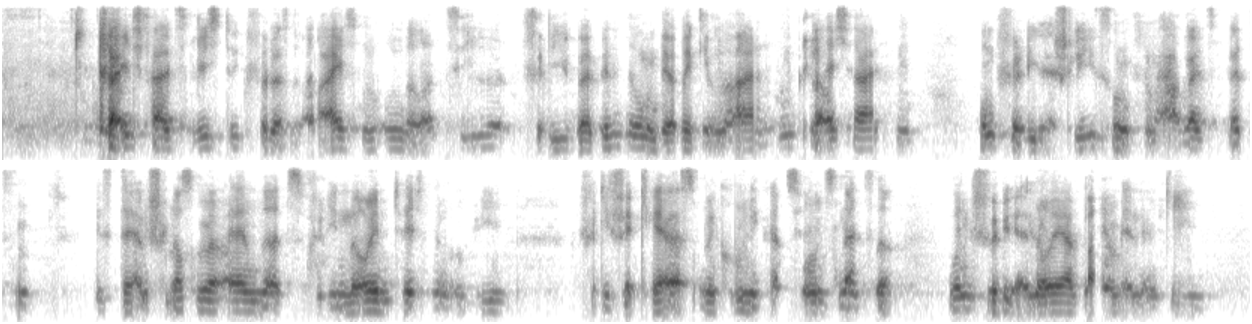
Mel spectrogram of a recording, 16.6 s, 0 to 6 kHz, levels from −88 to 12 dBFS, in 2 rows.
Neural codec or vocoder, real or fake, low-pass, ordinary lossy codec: codec, 24 kHz, 1.5 kbps, HILCodec; fake; 5.4 kHz; none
